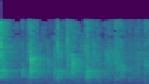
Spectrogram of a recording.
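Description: A church audience claps during a sermon in a brief, steady patter of many overlapping hand claps, fairly soft and continuous, with no voices over it.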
